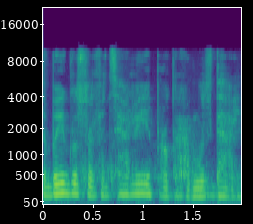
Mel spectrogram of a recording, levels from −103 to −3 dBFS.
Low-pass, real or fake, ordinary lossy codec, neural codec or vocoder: 9.9 kHz; fake; Opus, 64 kbps; autoencoder, 22.05 kHz, a latent of 192 numbers a frame, VITS, trained on one speaker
